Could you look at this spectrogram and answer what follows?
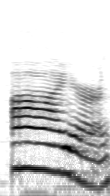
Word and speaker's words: iron: Iron, tylko musimy właśnie to dobrze też zaakcentować.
